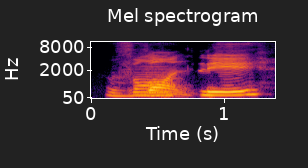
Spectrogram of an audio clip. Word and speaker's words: Van Cleef: So she's saying that can we use this occasion to remind everyone that Van Cleef actually is pronounced Von Cleef, Von Cleef.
